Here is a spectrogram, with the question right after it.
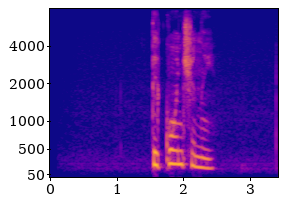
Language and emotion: Russian, angry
